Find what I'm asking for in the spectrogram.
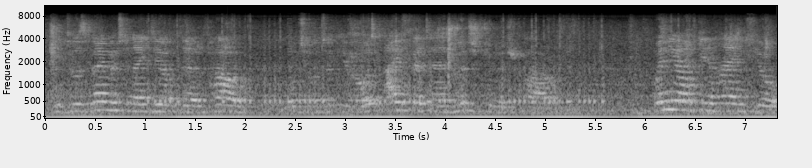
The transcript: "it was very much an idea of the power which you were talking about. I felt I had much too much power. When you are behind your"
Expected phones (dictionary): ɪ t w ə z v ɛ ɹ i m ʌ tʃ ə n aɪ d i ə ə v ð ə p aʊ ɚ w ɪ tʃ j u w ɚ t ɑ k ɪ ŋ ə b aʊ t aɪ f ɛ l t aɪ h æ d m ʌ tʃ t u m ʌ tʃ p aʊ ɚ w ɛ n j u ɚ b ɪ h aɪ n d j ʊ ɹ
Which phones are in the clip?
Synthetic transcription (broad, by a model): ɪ t w ə z v ɛ ɹ i m ʌ tʃ ə n aɪ d i ə ə v ð ə p aʊ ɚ w ɪ tʃ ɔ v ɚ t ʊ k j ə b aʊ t aɪ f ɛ t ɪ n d m ʌ tʃ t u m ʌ ʃ p aʊ ɚ w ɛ n j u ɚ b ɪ h aɪ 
